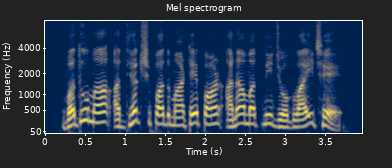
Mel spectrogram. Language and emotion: Gujarati, neutral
